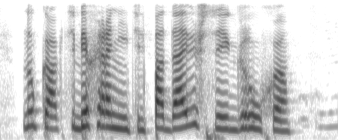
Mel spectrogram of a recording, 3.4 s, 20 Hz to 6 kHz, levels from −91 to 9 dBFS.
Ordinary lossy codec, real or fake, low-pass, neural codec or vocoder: none; real; 5.4 kHz; none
